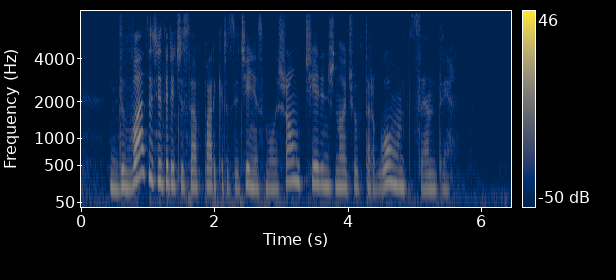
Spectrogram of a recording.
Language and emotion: Russian, positive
